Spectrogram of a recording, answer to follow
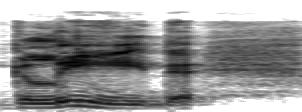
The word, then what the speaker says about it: Glede: way over to the glede I'm assuming that is the correct pronunciation it's GL e de and what you're getting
